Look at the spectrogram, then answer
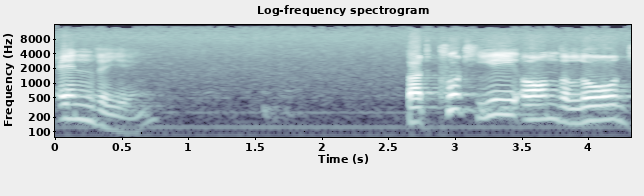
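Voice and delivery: slow, measured reading, stress on each not; solemn scripture reading. A narrator's reading. Convert reading the epistle aloud, slow and solemn. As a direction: read the verse like a revelation.

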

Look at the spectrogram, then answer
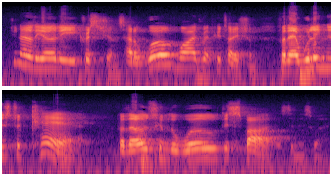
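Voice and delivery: ordinary talk

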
